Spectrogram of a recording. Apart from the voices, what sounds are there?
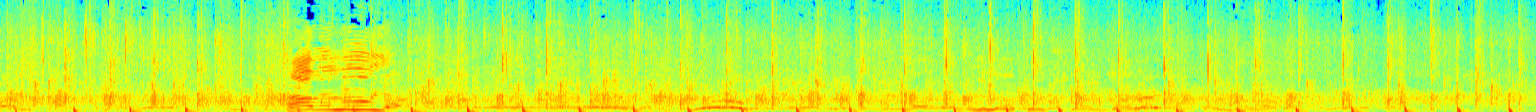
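audience clapping hands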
